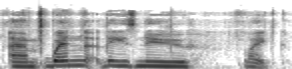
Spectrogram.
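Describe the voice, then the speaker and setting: A woman's voice: mid-range voice, steady tone, slow, a little mellow, slight background noise. A young British woman, bunged up from a cold, chatting casually about her budget as she stuffs cash envelopes. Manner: chatty, rambling, many fillers and restarts. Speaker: budgeting vlogger. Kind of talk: casual chat to camera while cash stuffing.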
